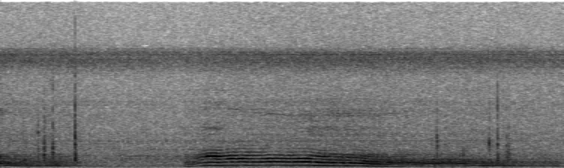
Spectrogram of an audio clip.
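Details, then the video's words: Domestic cat during mating, an orange cat trying once more: a short low moan, then a long rising-and-falling caterwaul that tapers into a softer descending wail, with a few faint clicks. "Kucing Kawin, Kucing Orange Nyoba Kawen Lagi Nih"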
